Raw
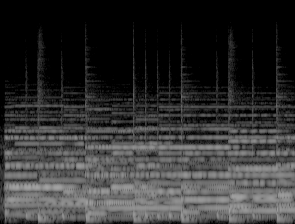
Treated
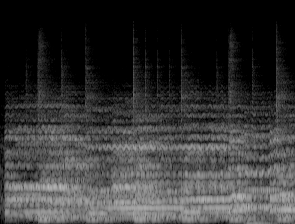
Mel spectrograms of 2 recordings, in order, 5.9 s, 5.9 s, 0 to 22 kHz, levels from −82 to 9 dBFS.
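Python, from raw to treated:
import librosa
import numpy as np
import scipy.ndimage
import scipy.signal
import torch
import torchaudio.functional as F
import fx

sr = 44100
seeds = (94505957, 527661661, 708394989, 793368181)

y = fx.rotary_switch(x, sr, hz=0.65, then_hz=6.7, switch_at_s=3.68)
y = fx.robotise(y, sr, hz=302.0, at=(4.88, 5.4))
y = fx.vibrato(y, sr, rate_hz=8.4, depth_cents=47.0)
y = fx.room_shoebox(y, sr, seeds[0], volume_m3=1300.0, walls='mixed', distance_m=1.8)
y = F.gain(torch.from_numpy(y), 1.5).numpy()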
